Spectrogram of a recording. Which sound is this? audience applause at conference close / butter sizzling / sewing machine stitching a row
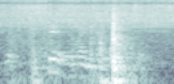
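butter sizzling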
